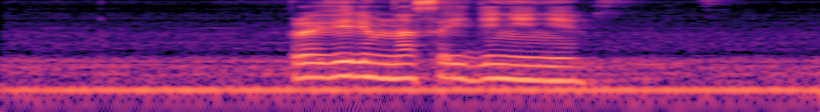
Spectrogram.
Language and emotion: Russian, neutral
